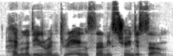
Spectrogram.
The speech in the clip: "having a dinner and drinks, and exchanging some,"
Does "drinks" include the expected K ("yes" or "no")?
no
